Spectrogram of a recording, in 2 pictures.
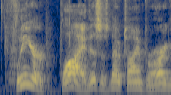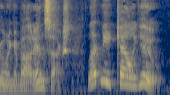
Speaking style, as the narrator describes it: Clarence interrupted him indignantly

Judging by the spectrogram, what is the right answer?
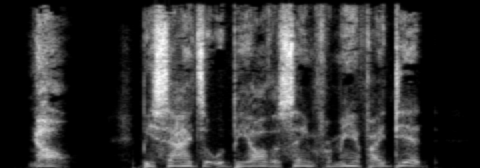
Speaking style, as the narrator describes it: he contrived to whisper

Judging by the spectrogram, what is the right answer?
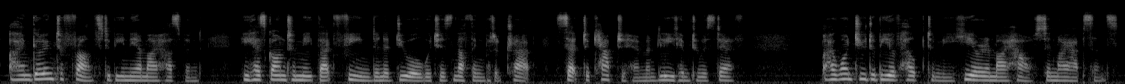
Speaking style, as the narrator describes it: said Marguerite in a hurried whisper

